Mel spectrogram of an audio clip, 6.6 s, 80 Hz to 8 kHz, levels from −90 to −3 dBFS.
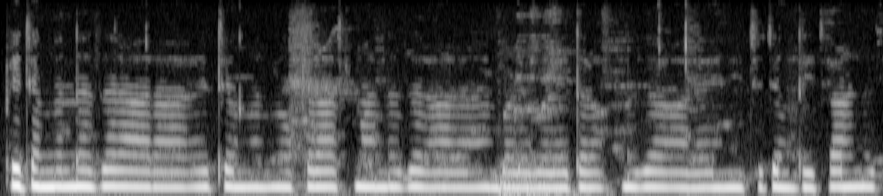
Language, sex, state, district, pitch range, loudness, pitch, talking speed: Hindi, female, Maharashtra, Mumbai Suburban, 220-235 Hz, -17 LUFS, 230 Hz, 225 wpm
